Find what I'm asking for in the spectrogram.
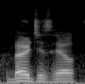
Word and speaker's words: Burgess Hill: Jsme v Burgess Hill, možná to vyslovuju špatně. – Jak Burgess to... Hill. – Burgess Hill, přesně tak.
